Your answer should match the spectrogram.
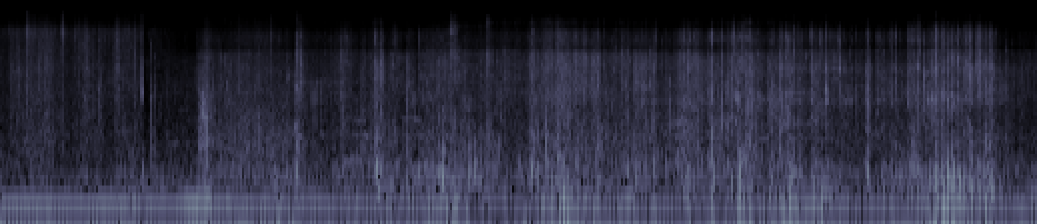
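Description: Leaves and twigs rustling and scraping against a dog-mounted GoPro as the dog pushes through dense undergrowth. The sound grows louder and more crackly from about four seconds in. A low hum stops about two seconds in.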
